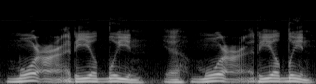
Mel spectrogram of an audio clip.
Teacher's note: Ra-nya di sini ditipiskan, ya. Dodnya di sini tetap ditebalkan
